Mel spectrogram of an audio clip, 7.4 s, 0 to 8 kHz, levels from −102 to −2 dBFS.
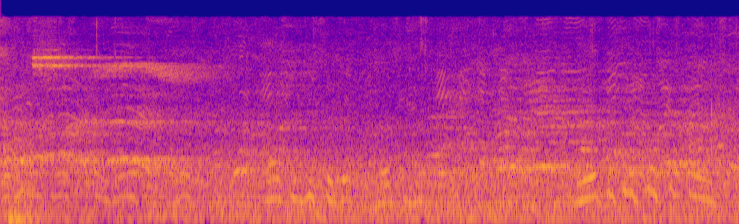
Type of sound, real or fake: real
